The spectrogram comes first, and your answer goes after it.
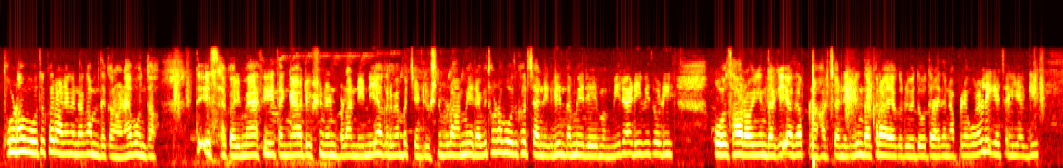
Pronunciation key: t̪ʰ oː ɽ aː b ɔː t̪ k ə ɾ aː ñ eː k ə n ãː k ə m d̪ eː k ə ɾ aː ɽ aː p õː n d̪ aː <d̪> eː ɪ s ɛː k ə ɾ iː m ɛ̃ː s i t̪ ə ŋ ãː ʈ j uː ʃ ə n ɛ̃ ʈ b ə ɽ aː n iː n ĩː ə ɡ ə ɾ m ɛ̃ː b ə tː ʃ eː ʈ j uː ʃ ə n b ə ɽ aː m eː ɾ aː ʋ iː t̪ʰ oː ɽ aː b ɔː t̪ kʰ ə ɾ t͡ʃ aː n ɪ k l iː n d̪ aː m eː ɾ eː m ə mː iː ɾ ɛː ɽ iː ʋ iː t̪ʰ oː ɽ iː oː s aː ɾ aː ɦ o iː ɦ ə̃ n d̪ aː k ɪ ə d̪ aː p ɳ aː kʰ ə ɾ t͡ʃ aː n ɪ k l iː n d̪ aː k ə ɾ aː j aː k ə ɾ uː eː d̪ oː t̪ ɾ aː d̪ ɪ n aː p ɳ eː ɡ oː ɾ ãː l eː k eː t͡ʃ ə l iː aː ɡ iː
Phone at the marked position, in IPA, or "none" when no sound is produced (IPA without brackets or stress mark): t̪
